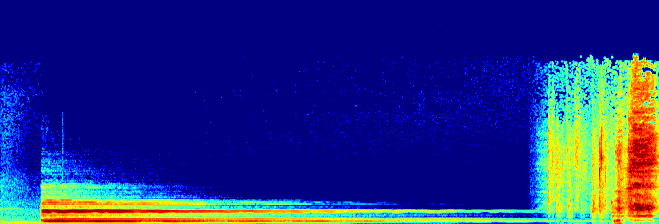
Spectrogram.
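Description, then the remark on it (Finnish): A single bell stroke rings out and sustains a steady, mellow tone with bright overtones, slowly fading over several seconds before brief rustling noises at the end. “Ja kun kello soi, muutut hitaasti takaisin ihmiseksi, juurtuen tähän hetkeen.”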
